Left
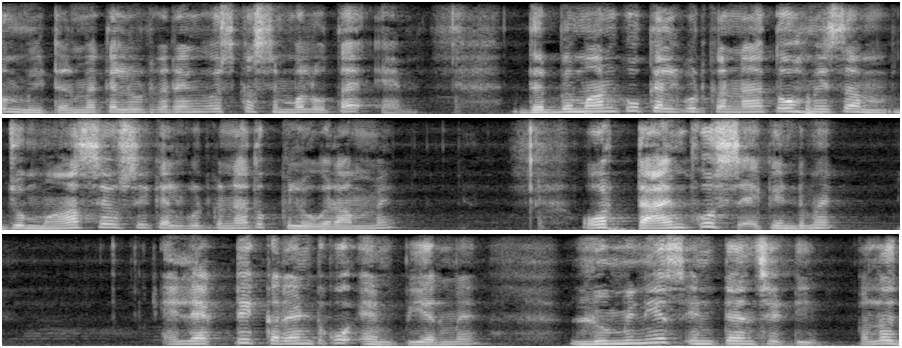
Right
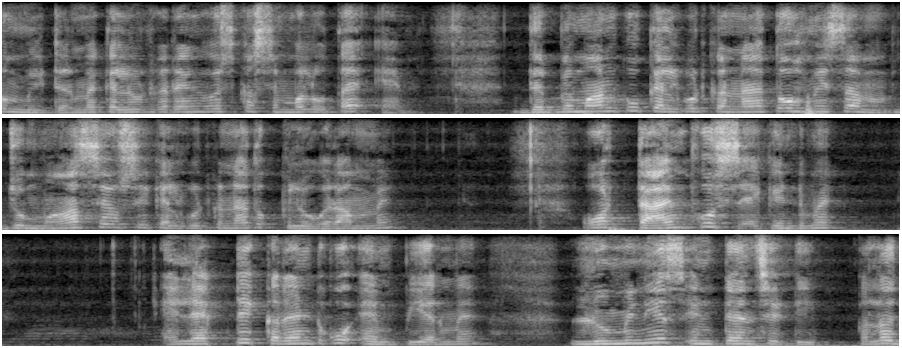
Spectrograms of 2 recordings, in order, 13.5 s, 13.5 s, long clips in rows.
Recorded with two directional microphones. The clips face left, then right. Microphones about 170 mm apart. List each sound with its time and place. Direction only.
0.0 s a woman's voice: 25° left (ahead or behind)
9.7 s speech: 20° left (ahead or behind)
